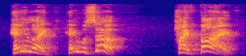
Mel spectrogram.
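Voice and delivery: lifted, eager mock greeting; nervous high greeting. Instructor tries again with girl, high eager greeting. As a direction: chirp it up high, overly eager.

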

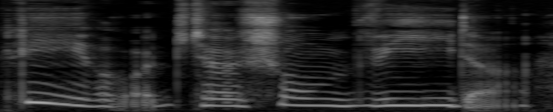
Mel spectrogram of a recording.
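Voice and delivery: high-pitched exclamation, drawn out at the end; crying out. A narrator's reading. Girl tumbles yet again and calls out, crying out. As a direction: wail it out in dismay. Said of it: "und rief dann".

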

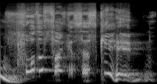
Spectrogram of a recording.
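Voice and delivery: baffled high voice. Retold or imitated.

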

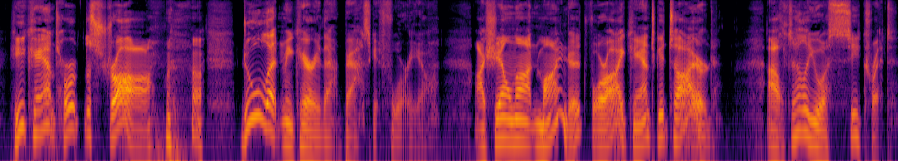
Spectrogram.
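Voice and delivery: jolly straw man offering help; good-natured scarecrow, carefree. A narrator's reading. Voices the Scarecrow.

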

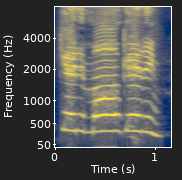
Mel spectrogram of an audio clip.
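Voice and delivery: high loud egging on; kids cheering. Retold or imitated. Sons cheering mom on, loud excited chant. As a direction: urge her on excitedly.

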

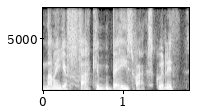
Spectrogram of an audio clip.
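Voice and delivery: put-on high catchphrase in Big Lez Show accent. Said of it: "just doing that all the fucking time".

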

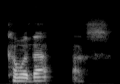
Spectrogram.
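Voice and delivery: lightly imitated high-end Southern drawl, slow; high-end Southern accent. Model inviting a stranded traveler along, light high-end Southern accent. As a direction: stretch it out in a hint of refined Southern accent. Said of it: "with a Southern accent, a, a, like, high-end Southern accent".

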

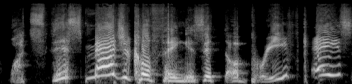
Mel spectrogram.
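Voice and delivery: high, slow, wide-eyed mock wonder; hammed-up high voice of awe; mock dumbfounded wrestler. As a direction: play him baffled by a simple briefcase. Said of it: "he was all like".

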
